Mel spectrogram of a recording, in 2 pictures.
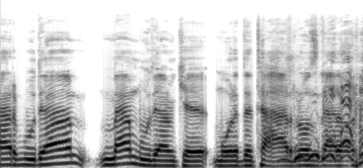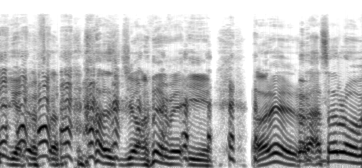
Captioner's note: laughs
